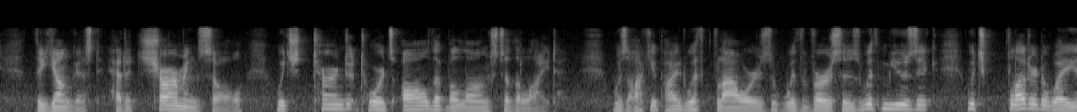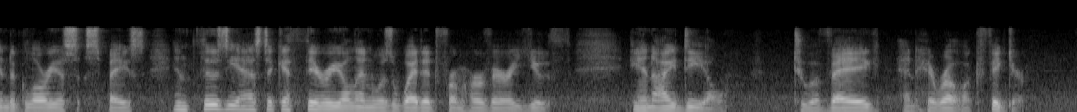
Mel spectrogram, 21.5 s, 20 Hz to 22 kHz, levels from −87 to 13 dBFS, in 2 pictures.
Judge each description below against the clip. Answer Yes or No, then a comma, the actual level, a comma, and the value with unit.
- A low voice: Yes, low, 115 Hz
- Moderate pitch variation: Yes, average, 4.3 semitones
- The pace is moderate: No, slow, 130 wpm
